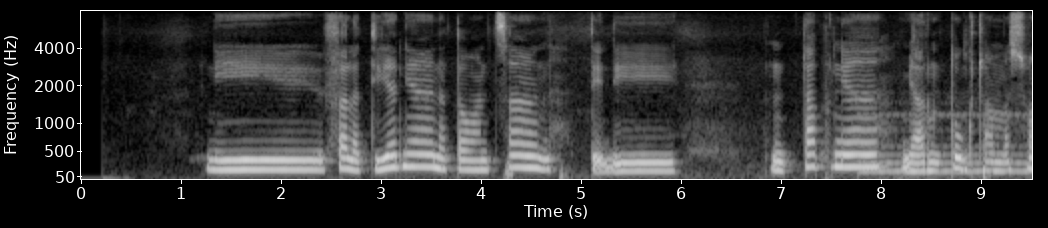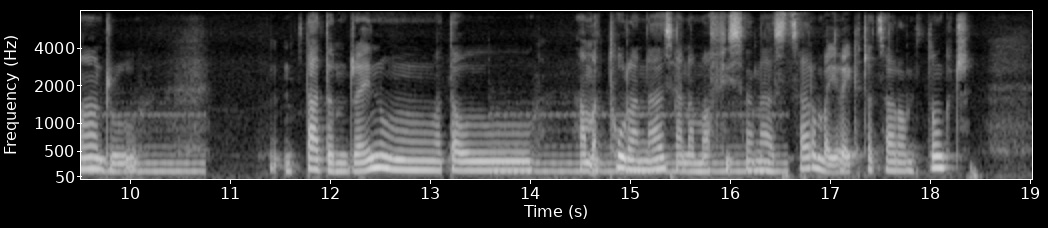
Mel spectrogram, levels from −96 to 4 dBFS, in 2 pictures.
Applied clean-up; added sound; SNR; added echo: none; Organ; 10 dB; none.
